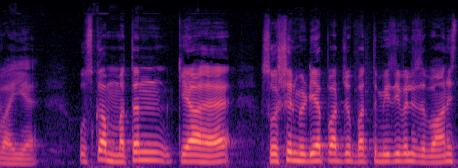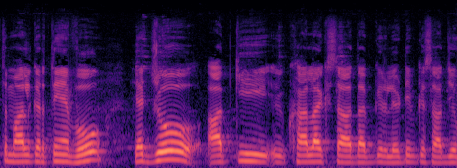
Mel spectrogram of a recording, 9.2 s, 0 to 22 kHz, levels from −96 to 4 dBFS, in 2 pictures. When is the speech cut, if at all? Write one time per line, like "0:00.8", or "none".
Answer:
none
